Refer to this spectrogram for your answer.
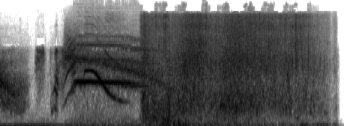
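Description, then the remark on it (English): A wavering, descending whistle-like wail gives way to a sudden, loud splash of water as a yellow whale lands right next to someone, sending a little wave all over him; the water rushes and churns steadily for a couple of seconds before cutting off. “You'll be able to wake him up with a good splash of water as you land in next to him.”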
